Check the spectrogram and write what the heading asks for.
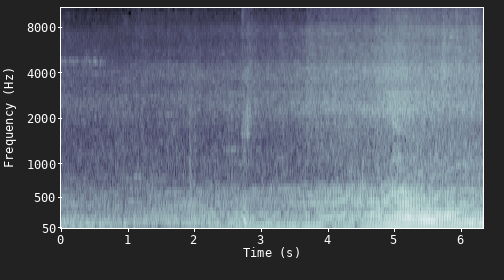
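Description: A motor vehicle's engine running steadily, growing louder through the second half.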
